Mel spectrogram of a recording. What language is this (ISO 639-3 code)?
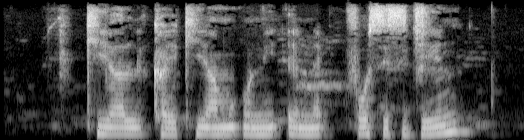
epo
